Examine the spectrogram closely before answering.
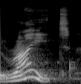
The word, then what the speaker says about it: write: It's W R I T E. Right?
